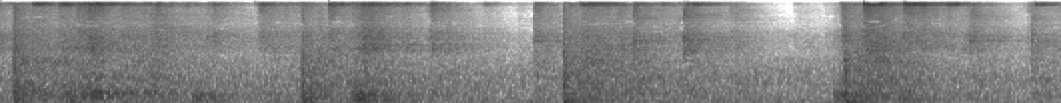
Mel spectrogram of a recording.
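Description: Boxing gloves striking a hanging heavy bag with repeated jabs, each landing as a sharp thud, several times about a second or so apart.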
